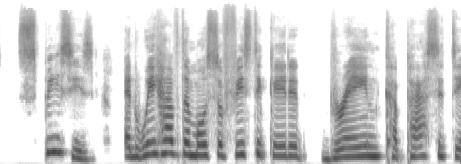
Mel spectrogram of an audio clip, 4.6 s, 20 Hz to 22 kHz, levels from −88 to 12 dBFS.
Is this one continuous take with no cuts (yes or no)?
no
